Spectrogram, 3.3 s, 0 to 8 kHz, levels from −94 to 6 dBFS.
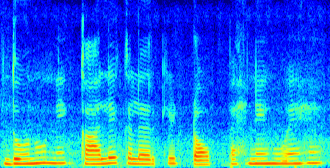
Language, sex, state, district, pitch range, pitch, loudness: Hindi, female, Jharkhand, Palamu, 215-245 Hz, 230 Hz, -17 LUFS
